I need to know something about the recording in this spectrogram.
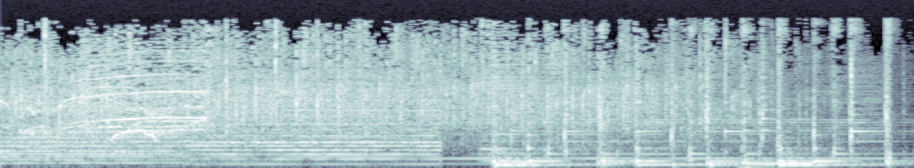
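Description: Sustained audience applause for Sigmund Freud, the week's third award winner, with dense, steady clapping, joined by a swelling musical jingle with a thumping beat partway through; no one speaks.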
